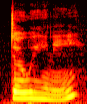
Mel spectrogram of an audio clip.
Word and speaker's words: Doheny: okay so Edward L doen um I've heard it pronounced multiple ways but that's how I'm going to pronounce it because it sounds like weenie okay and I'm 5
